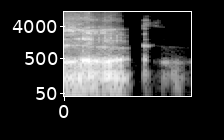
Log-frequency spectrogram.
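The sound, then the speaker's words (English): A person imitates a lion's roar with one short, loud, raspy growl that sounds rather like a belch, followed by a couple of faint breathy noises. “That awkward belch of a lion.”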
